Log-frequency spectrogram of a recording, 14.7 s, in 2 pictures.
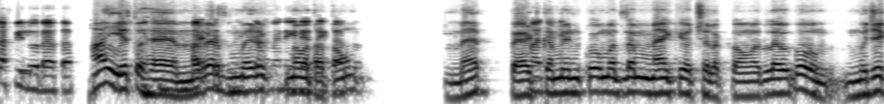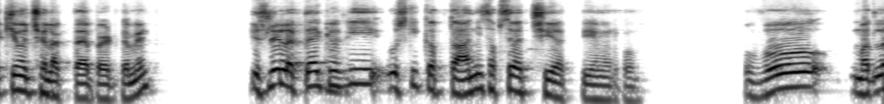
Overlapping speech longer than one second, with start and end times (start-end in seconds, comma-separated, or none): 1.0-2.9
